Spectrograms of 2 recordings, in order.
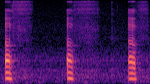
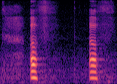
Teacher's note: فا میں جو نیچے کا جو ہونٹ ہے اس کی اندر کی سائڈ جو ویٹ سائڈ ہے وہ دانتوں کو ٹچ ہوتی ہے, اوپر کے دانتوں کو. اف اف, اور ساتھ میں ایئر بھی ایکسپیل ہوتی ہے.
